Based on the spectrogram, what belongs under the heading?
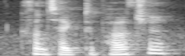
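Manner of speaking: ordinary talk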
